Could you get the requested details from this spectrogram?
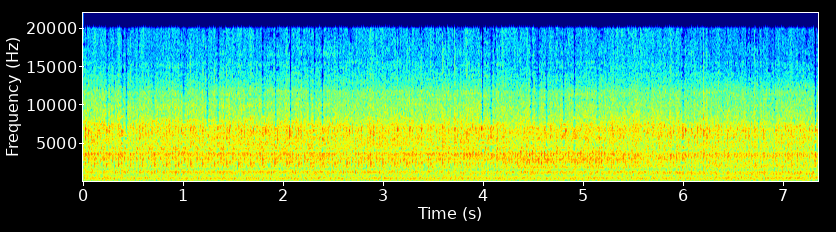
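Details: Case CX80 excavator diesel, throttle set to idle: a steady, even drone with no knocking, surging or hunting; a healthy idle.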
